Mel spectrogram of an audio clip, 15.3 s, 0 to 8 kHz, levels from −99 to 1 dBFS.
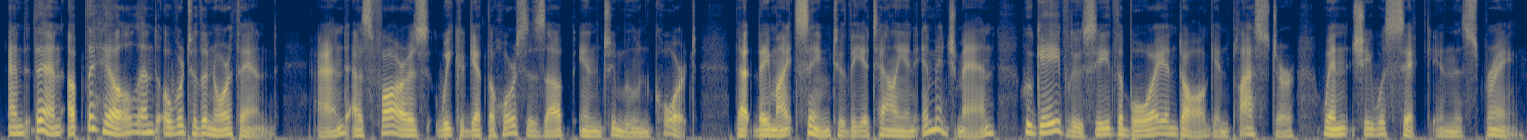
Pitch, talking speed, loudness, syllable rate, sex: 115 Hz, 190 wpm, -21 LUFS, 4.3 syllables/s, male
